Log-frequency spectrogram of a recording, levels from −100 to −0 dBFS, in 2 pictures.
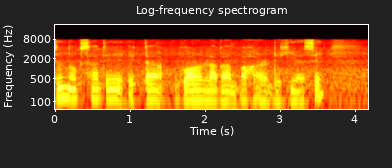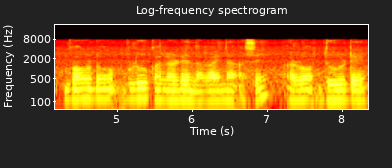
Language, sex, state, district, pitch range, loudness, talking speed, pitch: Nagamese, female, Nagaland, Dimapur, 110-120 Hz, -18 LUFS, 145 wpm, 115 Hz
